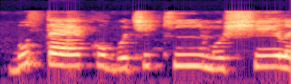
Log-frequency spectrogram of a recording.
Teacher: A gente aqui no Ceará tem o costume de pronunciar esses Os aqui com som de U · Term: sotaque cearense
